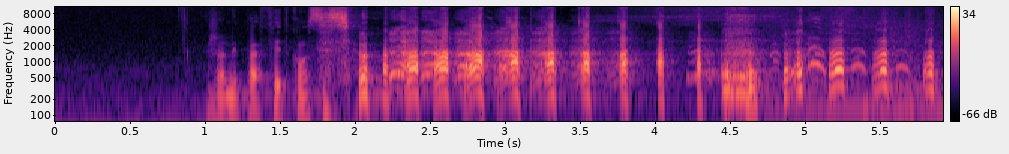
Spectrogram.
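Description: A man laughs heartily close by.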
